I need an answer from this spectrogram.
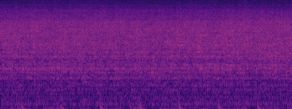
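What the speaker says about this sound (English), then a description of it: "this is when we go ahead and add our butter mixture" Chicken sizzles loudly in a pan with a butter mixture: dense, constant frying hiss with a repeating low tapping rhythm, close up and with no talk.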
